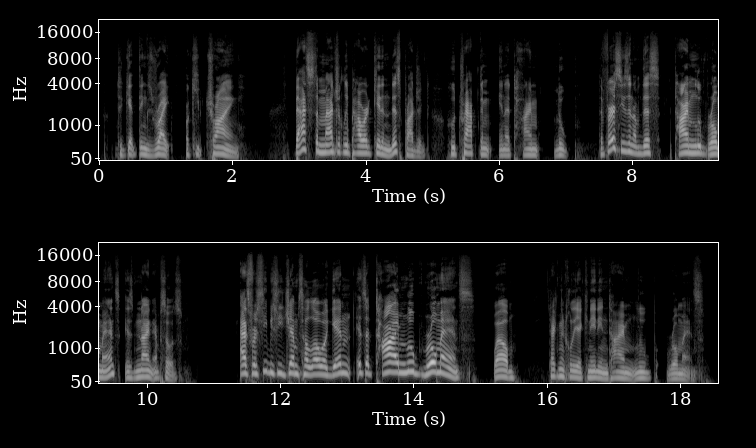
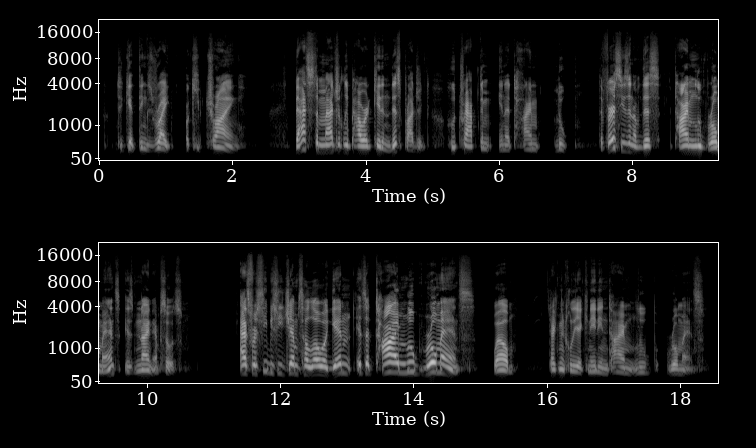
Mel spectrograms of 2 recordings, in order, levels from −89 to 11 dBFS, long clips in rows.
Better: first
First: none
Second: thin; very; fading below 300 Hz

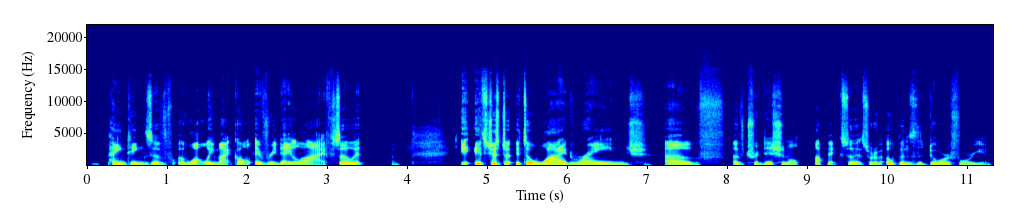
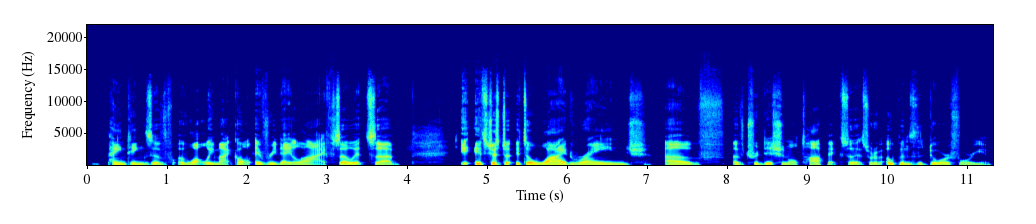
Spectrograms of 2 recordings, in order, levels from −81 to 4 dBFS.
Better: second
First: audio cutting out; at 3.5 s and at 9 s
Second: none

